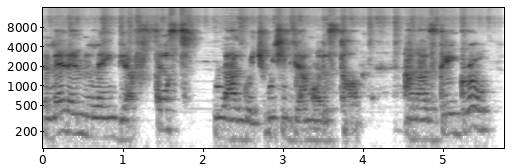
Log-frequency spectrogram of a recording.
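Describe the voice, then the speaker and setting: A woman's voice: low-pitched, slow, bright, forceful tone, far from the mic. Woman, Nigerian accent, radio guest, earnest, pleading, roomy studio, faint music behind. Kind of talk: impassioned advice on air.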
